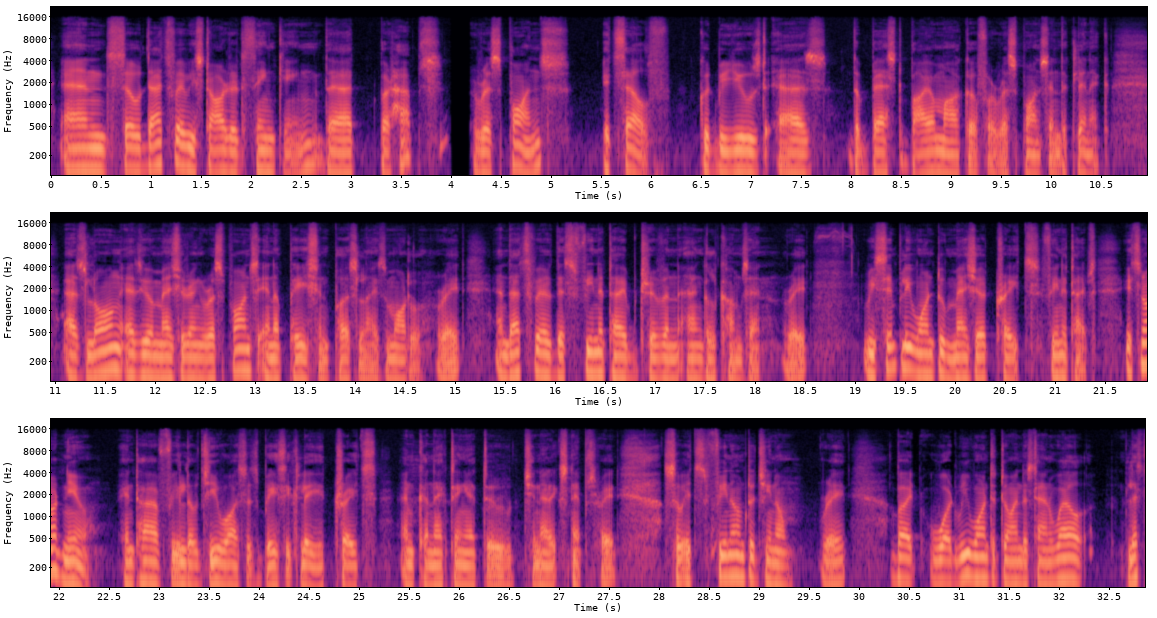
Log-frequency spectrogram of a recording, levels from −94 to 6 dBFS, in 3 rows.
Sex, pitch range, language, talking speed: male, 110-130 Hz, English, 150 wpm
